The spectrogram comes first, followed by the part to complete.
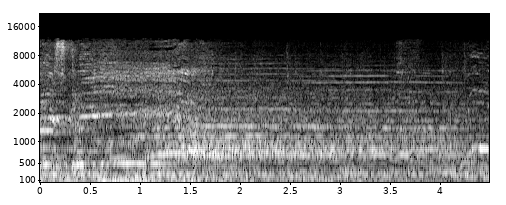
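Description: Live gospel worship band and singers performing, with a long held sung note over the band, and the audience whooping and cheering.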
